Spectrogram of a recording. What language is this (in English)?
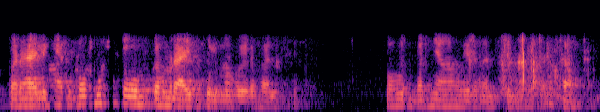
Maithili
